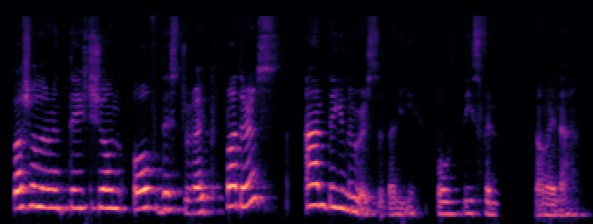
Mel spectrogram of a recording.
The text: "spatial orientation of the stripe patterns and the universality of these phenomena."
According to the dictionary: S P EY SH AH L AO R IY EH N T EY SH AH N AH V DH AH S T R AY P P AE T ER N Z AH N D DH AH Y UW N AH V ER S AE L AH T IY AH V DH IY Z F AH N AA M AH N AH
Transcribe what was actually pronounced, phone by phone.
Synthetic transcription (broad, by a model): S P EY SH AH L AO R IY EH N T EY SH AH N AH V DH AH S T R AY P B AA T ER N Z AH N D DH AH Y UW N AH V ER S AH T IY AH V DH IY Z F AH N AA M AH N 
